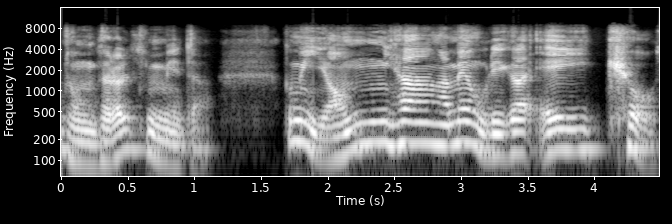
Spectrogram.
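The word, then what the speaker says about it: 影響: 그러면 영향하면 우리가 에이쿄 세게 발음해 줘야 돼요.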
